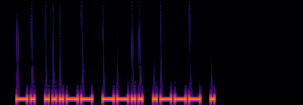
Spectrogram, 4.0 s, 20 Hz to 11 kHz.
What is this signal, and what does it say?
Morse code, heard as a keyed tone, about 25 wpm, 700 Hz. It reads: N3ZJE
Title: USA Call Signs - 8x Character Spacing - 25wpm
